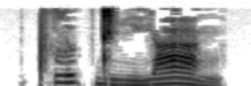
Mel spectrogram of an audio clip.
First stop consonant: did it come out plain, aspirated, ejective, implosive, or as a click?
aspirated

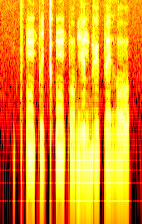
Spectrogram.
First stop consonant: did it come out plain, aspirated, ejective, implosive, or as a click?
ejective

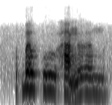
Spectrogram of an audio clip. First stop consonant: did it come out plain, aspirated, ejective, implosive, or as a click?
implosive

